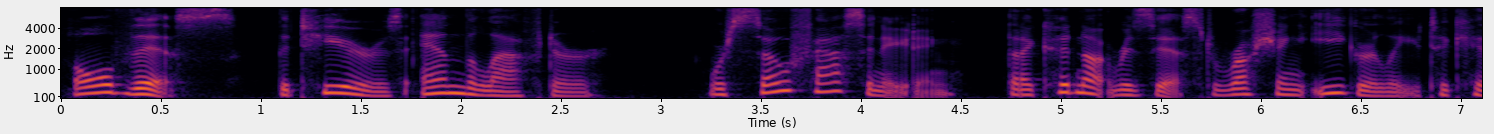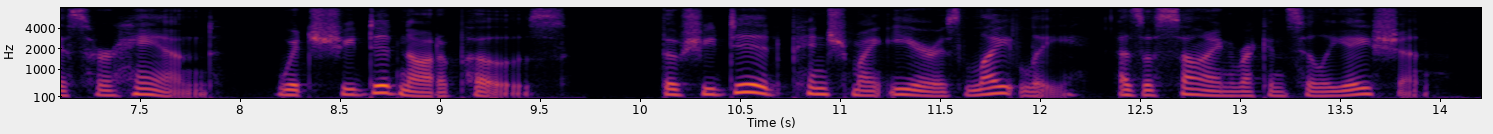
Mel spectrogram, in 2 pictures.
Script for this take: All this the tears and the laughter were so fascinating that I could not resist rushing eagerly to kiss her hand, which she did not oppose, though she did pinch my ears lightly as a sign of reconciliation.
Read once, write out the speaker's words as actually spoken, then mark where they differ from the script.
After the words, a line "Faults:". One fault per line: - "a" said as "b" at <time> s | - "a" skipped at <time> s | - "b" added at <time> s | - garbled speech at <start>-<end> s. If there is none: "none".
All this the tears and the laughter were so fascinating that I could not resist rushing eagerly to kiss her hand, which she did not oppose, though she did pinch my ears lightly as a sign reconciliation.
Faults:
- "of" skipped at 13.0 s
